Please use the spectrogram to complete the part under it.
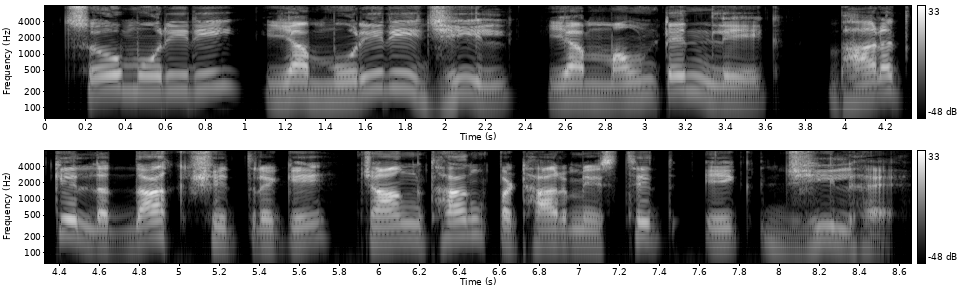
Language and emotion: Hindi, neutral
